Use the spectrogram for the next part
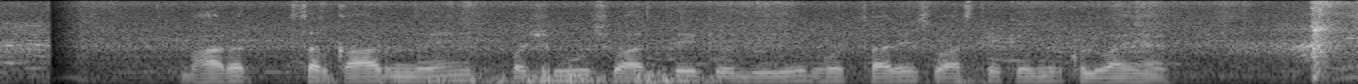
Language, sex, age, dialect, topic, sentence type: Hindi, male, 51-55, Awadhi Bundeli, agriculture, statement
